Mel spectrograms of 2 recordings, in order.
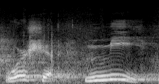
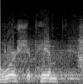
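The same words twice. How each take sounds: First: "Worship me" very slow, pitched higher, falling on me; stress on ME. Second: Said in the usual way. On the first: Shown as a demonstration. Preacher voicing God's words to the congregation, slow and higher. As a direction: voice God's claim, stretching out "me". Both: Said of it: "Instead of".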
